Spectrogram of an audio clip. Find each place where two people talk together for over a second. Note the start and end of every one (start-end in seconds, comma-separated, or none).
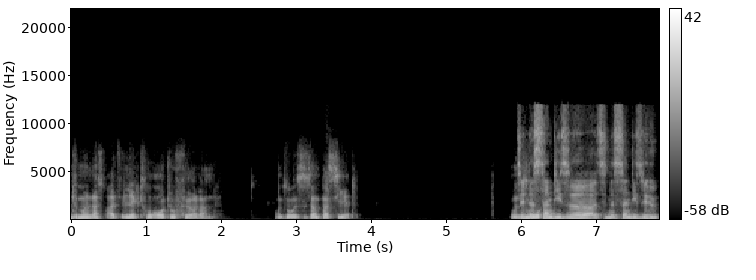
none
